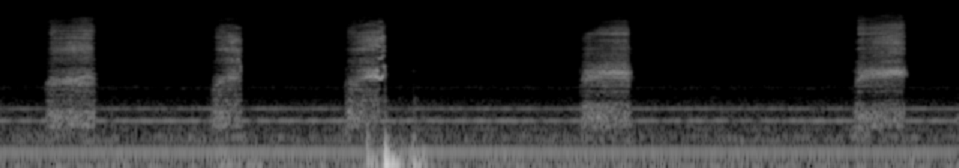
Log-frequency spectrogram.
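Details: A nest-box camera records a wild barn owl female returning to her eggs after eating a rat. She gives five rasping, noisy hisses at irregular intervals, with a dull thump near the middle and a constant low hum.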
